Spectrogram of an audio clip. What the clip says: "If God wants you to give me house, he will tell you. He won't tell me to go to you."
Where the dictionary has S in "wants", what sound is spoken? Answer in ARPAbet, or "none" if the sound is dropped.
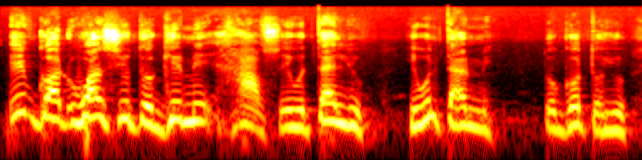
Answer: S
